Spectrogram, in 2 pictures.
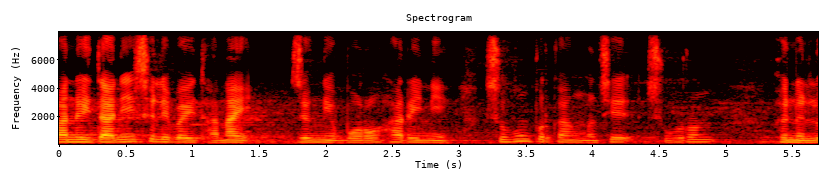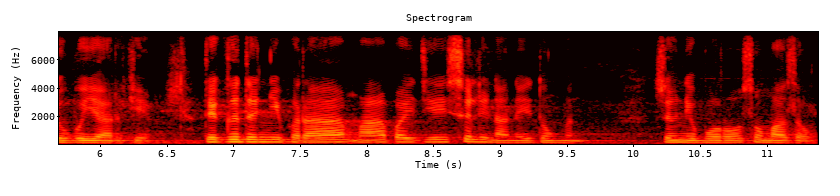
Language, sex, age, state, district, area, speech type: Bodo, female, 60+, Assam, Baksa, urban, spontaneous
